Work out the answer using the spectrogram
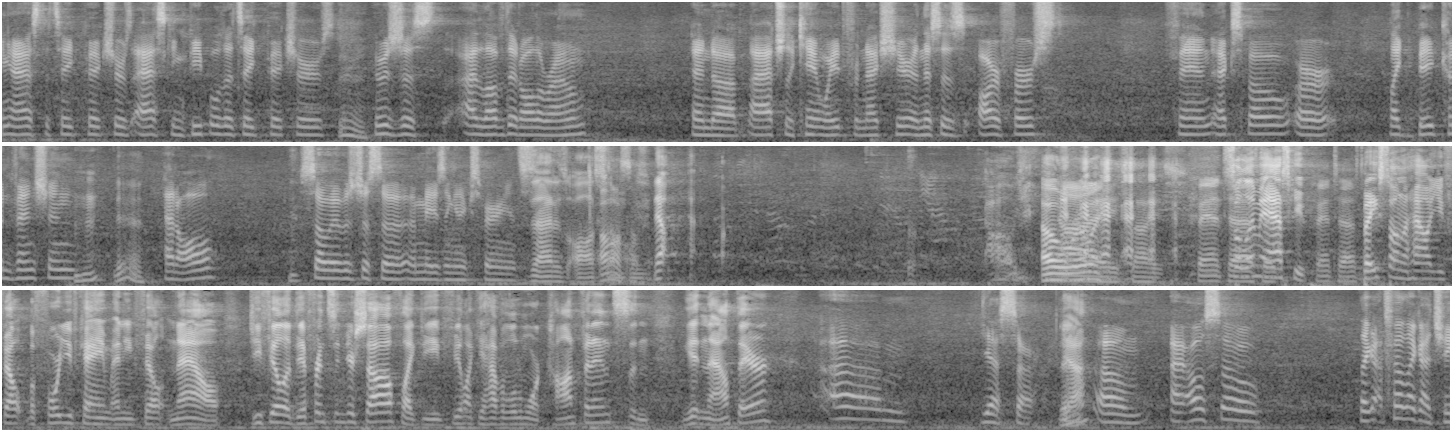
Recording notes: Live from the 2024 Fan Expo New Orleans. Live from the 2024 Fan Expo New Orleans, I host a panel focusing on "Fave Fan Con Experiences."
